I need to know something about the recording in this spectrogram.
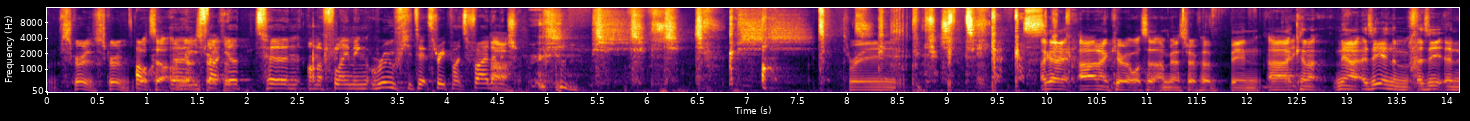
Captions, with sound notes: screw Wotsit I'm going straight for You start your turn on a flaming roof, you take 3 points of fire damage *tis but a scratch noises* 3 *scoffs* Okay I don't care about Wotsit I'm going straight for Ben can I, now is he is he in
